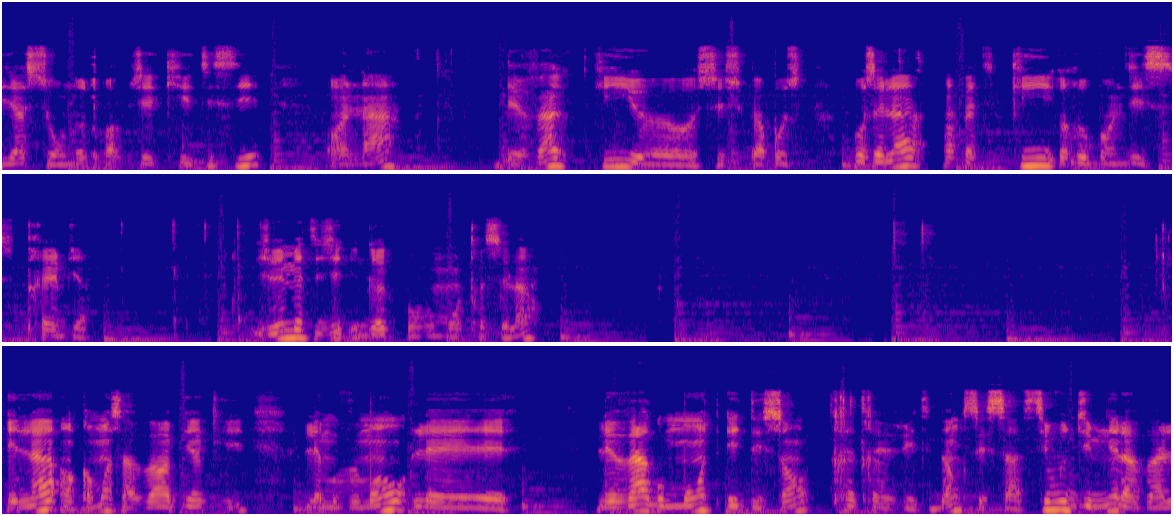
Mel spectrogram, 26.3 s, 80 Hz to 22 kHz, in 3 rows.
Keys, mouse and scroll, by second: 0.5-1.7 scroll up 3, 3.7 space, 4.6 Left, 6.0 space, 7.0-9.9 drag, 9.9 f, 10.7 g, 24.0-26.1 drag.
